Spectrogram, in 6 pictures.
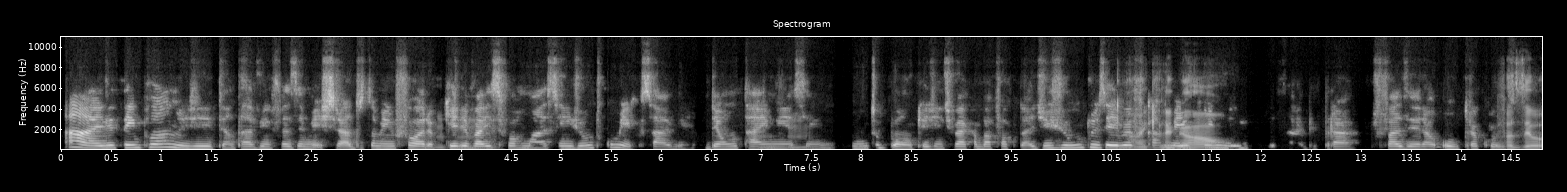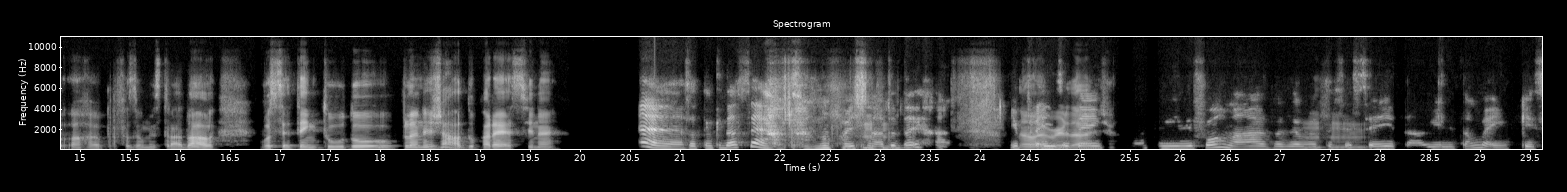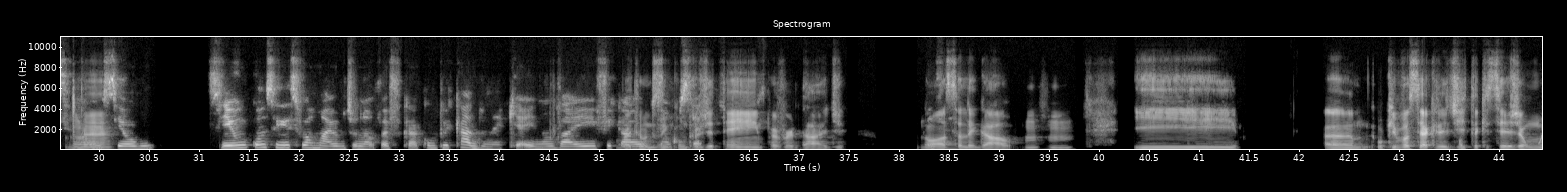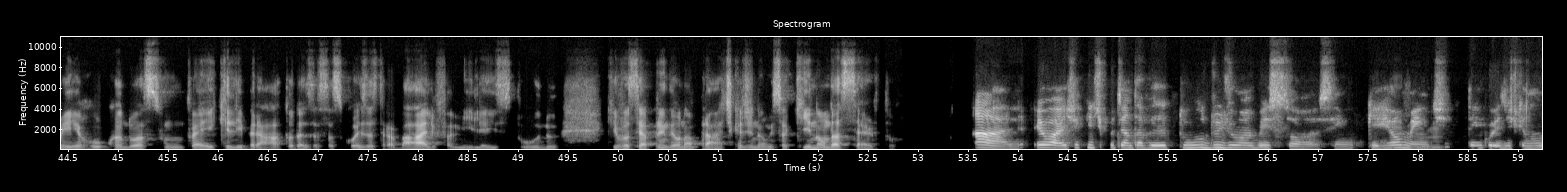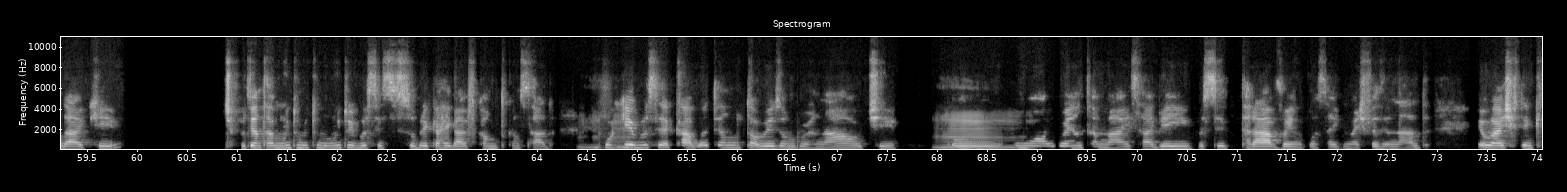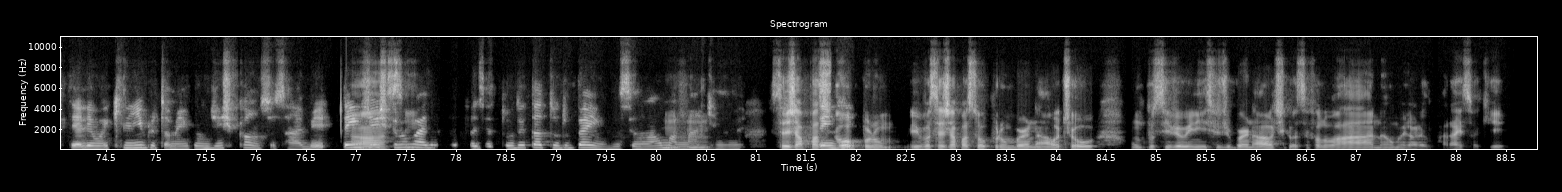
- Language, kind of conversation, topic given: Portuguese, podcast, Como equilibrar trabalho, família e estudos?
- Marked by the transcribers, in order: in English: "timing"; laugh; tapping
